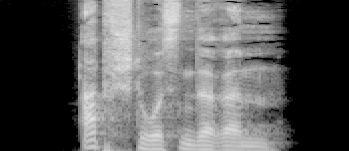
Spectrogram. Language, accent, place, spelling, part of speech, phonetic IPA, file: German, Germany, Berlin, abstoßenderem, adjective, [ˈapˌʃtoːsn̩dəʁəm], De-abstoßenderem.ogg
- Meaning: strong dative masculine/neuter singular comparative degree of abstoßend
